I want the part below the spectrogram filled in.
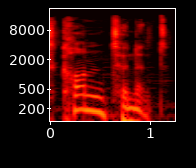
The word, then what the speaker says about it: continent: The stress is on the first syllable, so it's continent.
